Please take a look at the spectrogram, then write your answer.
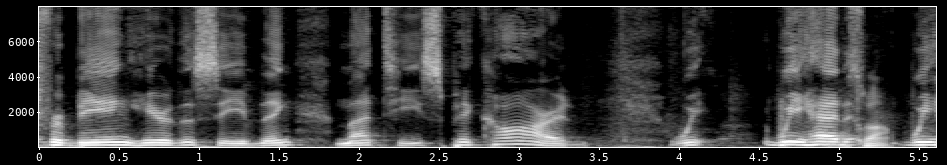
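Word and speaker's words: Mathis: of the name so it's pronounced like the painter it's spelled like the singer m- a t h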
